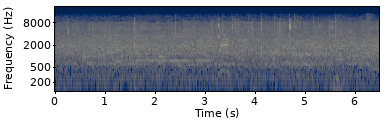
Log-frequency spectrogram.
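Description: Faint steady background hiss with faint, indistinct voices in the distance.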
